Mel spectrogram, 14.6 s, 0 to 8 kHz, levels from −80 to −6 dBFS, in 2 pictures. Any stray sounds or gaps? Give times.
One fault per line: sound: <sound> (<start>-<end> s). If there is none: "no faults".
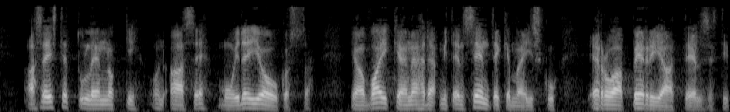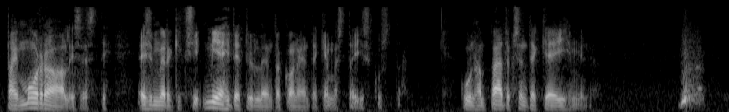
sound: whoosh (14.1-14.4 s)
